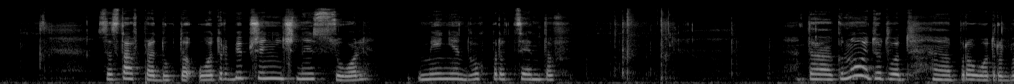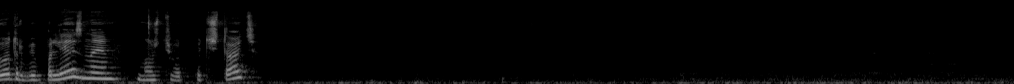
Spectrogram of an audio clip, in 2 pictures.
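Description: A plastic packet crinkles softly in a hand.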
